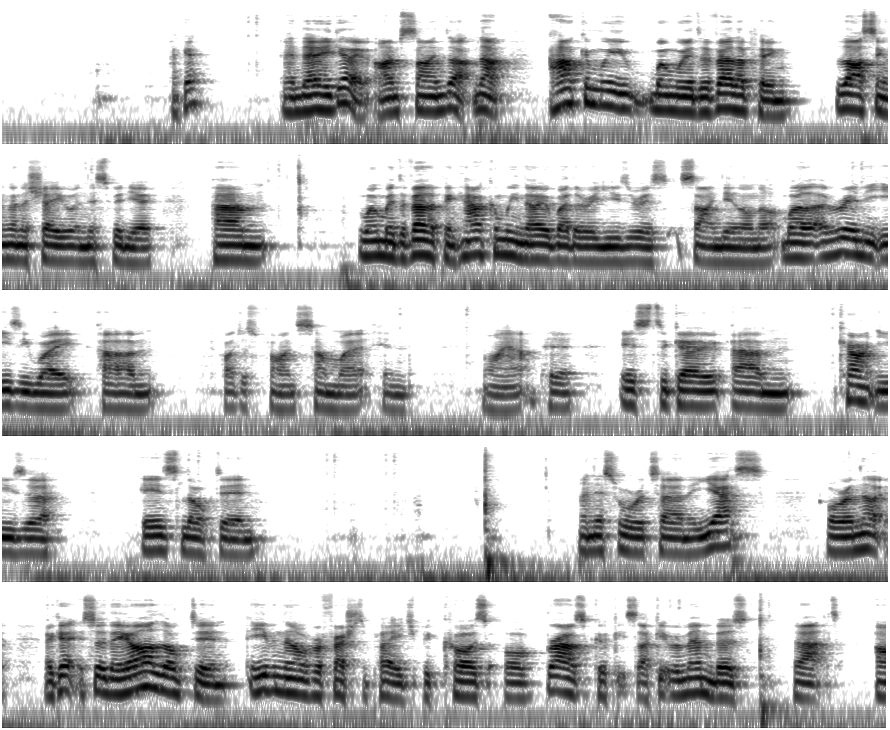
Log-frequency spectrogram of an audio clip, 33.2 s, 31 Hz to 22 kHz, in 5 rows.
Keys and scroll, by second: 23.7 Return, 32.4 Return.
